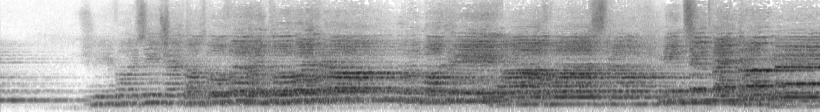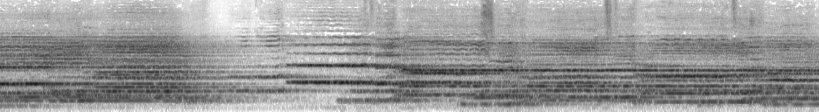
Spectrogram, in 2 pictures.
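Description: Choir singing held chords in several voices, coming in about a second in, with a brief lull near the middle.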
